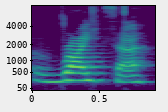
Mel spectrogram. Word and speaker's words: writer: c k l e number four was writer this time in the silent w w r i t e r and number five was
